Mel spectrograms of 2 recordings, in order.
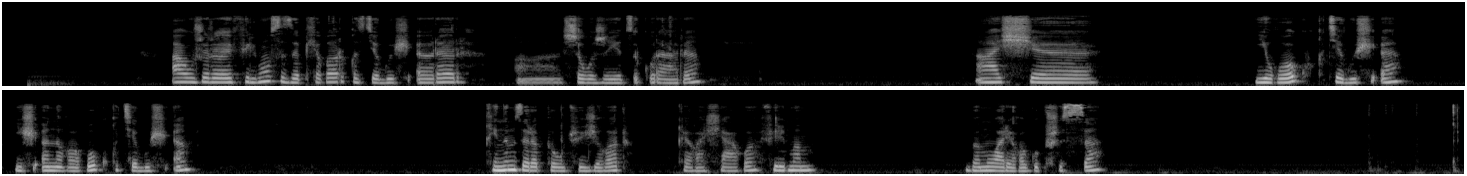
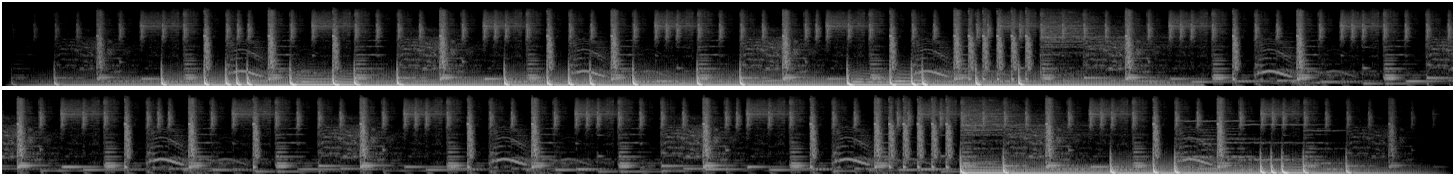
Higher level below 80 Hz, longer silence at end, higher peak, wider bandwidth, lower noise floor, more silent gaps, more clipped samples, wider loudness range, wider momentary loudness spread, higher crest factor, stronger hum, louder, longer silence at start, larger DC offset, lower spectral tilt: second, -60 dBFS vs -28 dBFS; about the same, 0.05 s vs 0.15 s; about the same, -8 dBFS vs -6 dBFS; second, 11.5 kHz vs 16.5 kHz; first, -71 dBFS vs -44 dBFS; neither; neither; about the same, 6 LU vs 7 LU; about the same, 14 LU vs 12 LU; about the same, 20 dB vs 18 dB; neither; about the same, -26 LUFS vs -26 LUFS; first, 1.7 s vs 0.1 s; neither; about the same, -4.5 dB/octave vs -4 dB/octave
